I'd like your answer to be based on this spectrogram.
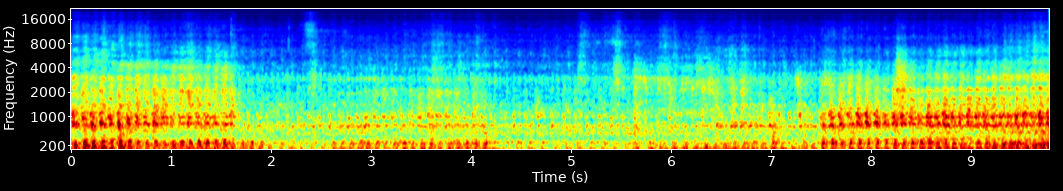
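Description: A Royal Enfield Himalayan 411 motorcycle thrums with a steady low, pulsing single-cylinder engine note, faint and continuous, with slight rises and dips in loudness and some rattling.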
